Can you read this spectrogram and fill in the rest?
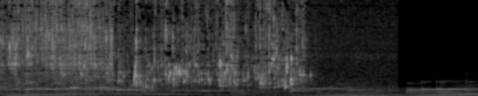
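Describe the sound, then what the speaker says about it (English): Lukewarm water is poured into a pot of jars. A steady, splashy rush runs close by for about five seconds and then cuts off, with soft sustained musical tones continuing underneath throughout. "I pour lukewarm water into the pot up to the height of the lid."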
